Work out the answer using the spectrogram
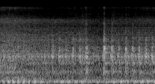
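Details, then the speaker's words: Honda Vario 125 (second generation facelift) CVT after service that cured a rough rattling noise, test-run at steady revs: even, smooth belt-drive drone with no rattle, slap or grinding; CVT running normally. "Coba kita dengarkan dulu di bagian CVT nya ya Nah ini suaranya sudah halus ya layaknya seperti pernah"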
